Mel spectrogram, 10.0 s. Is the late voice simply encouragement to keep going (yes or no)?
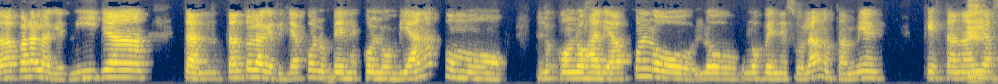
yes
